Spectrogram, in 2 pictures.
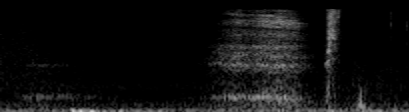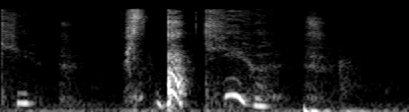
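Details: Repeated forceful sneezes with gasping in-breaths between them, in a small room; person first thought allergies, now has sore throat and headache and suspects something more.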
